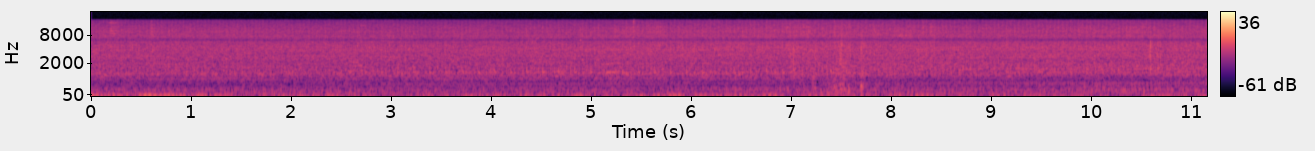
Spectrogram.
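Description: An off-road 4x4's engine running steadily at low revs.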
